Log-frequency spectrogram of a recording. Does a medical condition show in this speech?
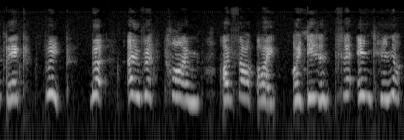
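Yes: cerebral palsy; not quadriplegic.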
